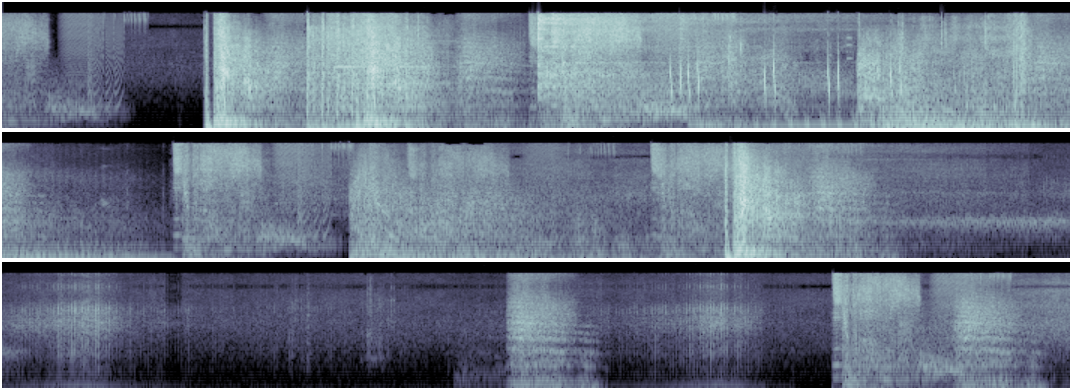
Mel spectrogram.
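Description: Gunshots ring out sharply.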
